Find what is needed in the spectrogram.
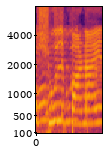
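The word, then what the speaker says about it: शूलपाणये: इसके बाद ओम शूल पाणाय नमः। क्या? ओम शूल पाणे नमः। पाणाय नहीं, पाणेय नमः।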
